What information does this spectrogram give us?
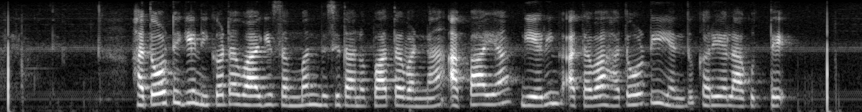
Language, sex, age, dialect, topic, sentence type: Kannada, female, 18-24, Mysore Kannada, banking, statement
